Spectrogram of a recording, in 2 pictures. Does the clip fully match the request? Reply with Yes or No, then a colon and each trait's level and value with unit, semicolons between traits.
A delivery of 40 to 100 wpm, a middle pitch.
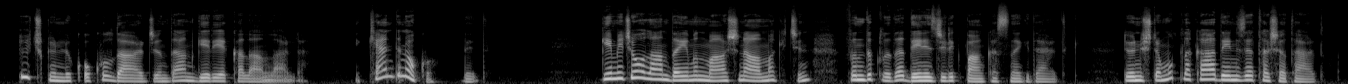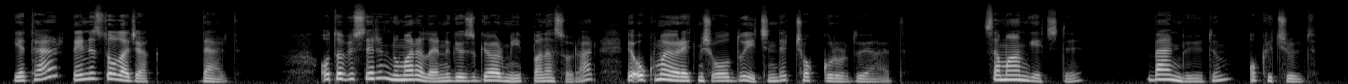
No: average, 110 wpm; medium, 175 Hz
